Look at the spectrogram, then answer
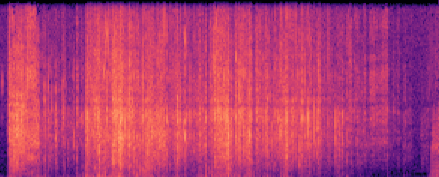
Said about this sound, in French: Il arrache le paquet des mains et l'ouvre.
